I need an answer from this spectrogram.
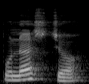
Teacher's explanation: अगर विसर्ग के बाद च रहे या छ रहे तो विसर्ग के स्थान पर तालव्य श का उच्चारण होता है और लिखा भी जाता है यह संयुक्त वर्ण बन जाता है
